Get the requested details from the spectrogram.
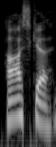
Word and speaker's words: Haschka: Haschka.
